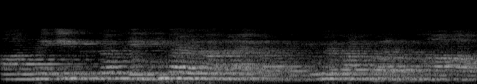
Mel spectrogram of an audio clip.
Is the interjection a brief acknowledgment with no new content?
Yes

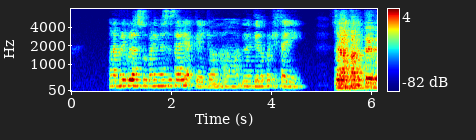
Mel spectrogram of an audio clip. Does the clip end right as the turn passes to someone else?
Yes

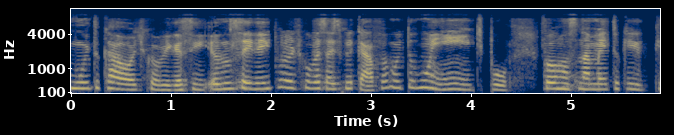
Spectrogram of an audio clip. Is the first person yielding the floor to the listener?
No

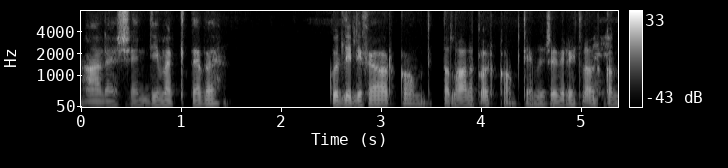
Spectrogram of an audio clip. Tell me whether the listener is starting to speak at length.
Yes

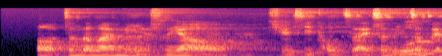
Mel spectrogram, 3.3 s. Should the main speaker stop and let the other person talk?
Yes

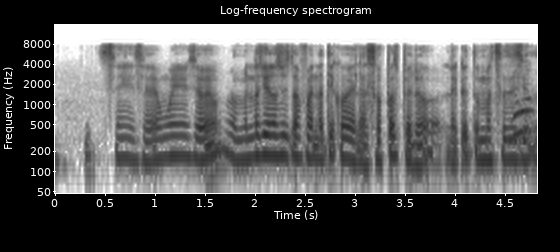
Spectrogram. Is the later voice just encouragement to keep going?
No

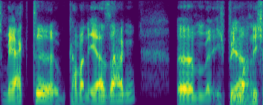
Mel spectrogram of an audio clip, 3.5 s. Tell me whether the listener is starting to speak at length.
No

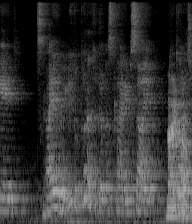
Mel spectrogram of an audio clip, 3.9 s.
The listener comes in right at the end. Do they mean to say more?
No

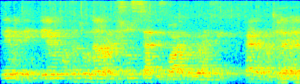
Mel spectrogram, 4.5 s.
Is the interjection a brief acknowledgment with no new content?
No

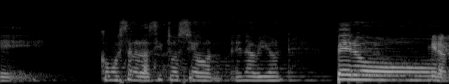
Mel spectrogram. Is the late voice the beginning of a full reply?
Yes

